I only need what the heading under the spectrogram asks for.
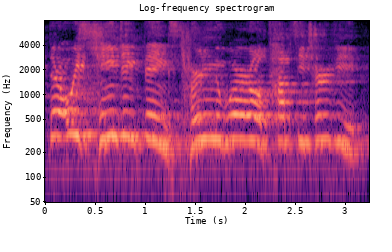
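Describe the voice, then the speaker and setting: Young actress as an otter, theatrical and gloomy, high voice, echoey stage hall with music behind. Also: female voice, fairly even intonation, normal speed, far from the mic, slight background noise, close to an everyday voice. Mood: alarmed. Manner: dramatic, complaining, self-pitying. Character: fretful pessimistic otter turned human. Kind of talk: school stage play.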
